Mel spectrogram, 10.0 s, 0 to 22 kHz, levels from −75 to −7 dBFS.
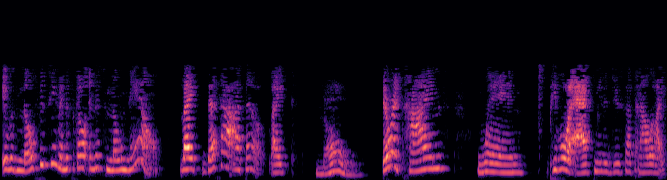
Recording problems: garbled, watery; badly; nothing above 4.5 kHz
room echo; very slight; dies away in 0.3 s
off-mic speech; somewhat distant

